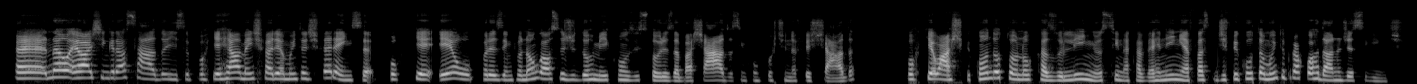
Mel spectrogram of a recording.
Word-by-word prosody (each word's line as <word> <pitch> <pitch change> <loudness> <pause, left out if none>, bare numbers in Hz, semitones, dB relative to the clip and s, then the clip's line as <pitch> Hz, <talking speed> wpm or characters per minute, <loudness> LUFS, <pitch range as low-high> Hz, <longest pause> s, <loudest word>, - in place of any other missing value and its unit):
Eh, 280 -1 +6
não, 330 +3 +5
eu 295 +1 +7
acho 300 0 +4
engraçado 290 -5 -3
isso, 235 -1 -10
porque 235 +1 -3
realmente 270 0 +1
faria 260 -2 +2
muita 250 +2 -3
diferença. 235 -8 -2
Porque 235 0 0
eu, 245 -1 +2
por 230 - -3
exemplo, 215 0 -2
não 240 +5 0
gosto 255 -1 +1
de 215 -1 -6
dormir 220 -1 0
com 215 -1 -7
os 200 - -3
estoures 190 -2 -4
abaixados, 170 +2 +1
assim, 175 +2 -18
com 175 -1 -16
cortina 180 -1 -14
fechada, 165 0 -6 0.5
porque 240 +2 +2
eu 250 - +4
acho 225 -1 +4
que 215 - -14
quando 265 +6 0
eu 295 - +6
estou 270 -5 +1
no 225 0 0
casulinho, 200 +1 0
assim, 190 +4 -6
na 180 -3 -6
caverninha, 185 +4 -1
faci 210 +2 -1
dificulta 245 +6 -1
muito 270 +6 0
para 300 - -1
eu 285 - -1
acordar 260 -8 +1
no 195 - -3
dia 185 -1 -4
seguinte. 155 -6 -17
225 Hz, 205 wpm, -26 LUFS, 190-260 Hz, 0.5 s, eu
